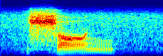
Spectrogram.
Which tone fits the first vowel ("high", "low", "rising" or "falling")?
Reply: falling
